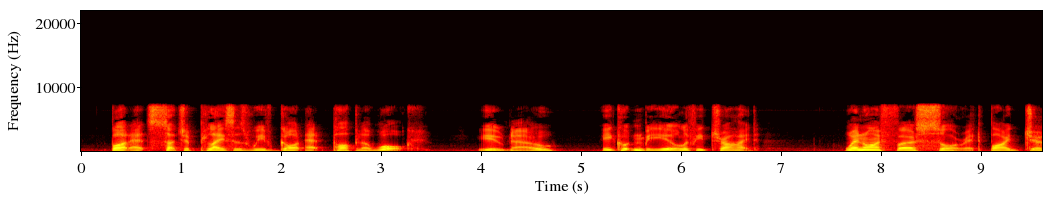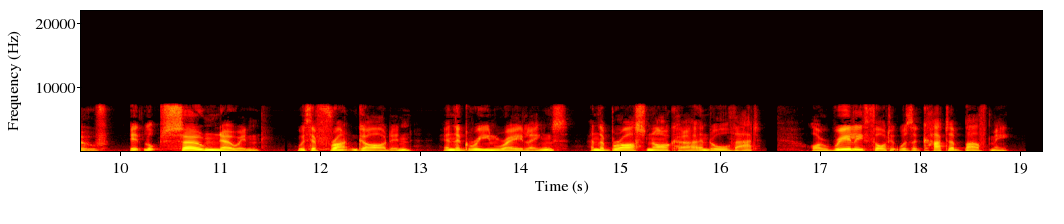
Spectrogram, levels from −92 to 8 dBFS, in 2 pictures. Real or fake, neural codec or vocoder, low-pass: real; none; 7.2 kHz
